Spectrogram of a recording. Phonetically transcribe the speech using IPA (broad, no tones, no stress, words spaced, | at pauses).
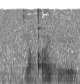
kʲʉqʼy ʔy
